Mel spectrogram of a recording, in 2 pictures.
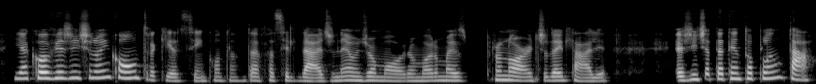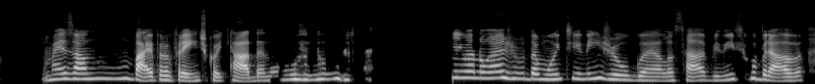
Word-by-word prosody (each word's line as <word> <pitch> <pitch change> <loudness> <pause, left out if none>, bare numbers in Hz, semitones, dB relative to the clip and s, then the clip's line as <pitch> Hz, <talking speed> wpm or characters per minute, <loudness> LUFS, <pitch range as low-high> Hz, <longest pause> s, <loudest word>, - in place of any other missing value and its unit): E 275 - -2
a 270 - +1
couve 285 0 +5
a - - +4
gente 290 +1 -1
não 300 - +1
encontra 295 -6 +2
aqui, 190 -2 -8
assim, 165 0 -9
com 180 +2 -11
tanta 175 0 -8
facilidade, 170 -3 -3
né, 185 +2 -2
onde 185 -1 -3
eu 180 - -1
moro. 165 -2 -5
Eu 165 - -6
moro 170 +2 -4
mais 180 -1 -3 0.2
para 230 -2 -4
o - - 0
norte 180 -3 0
da 180 0 +1
Itália. 160 -3 -4 0.7
A 185 - +6
gente 230 +5 0
até 250 +1 +1
tentou 265 +1 +1
plantar, 280 +4 +1 0.4
mas 245 +4 -1
ela 255 -1 +5
num 265 0 -3
num 265 - -2
vai 180 -6 +8
pra 205 0 0
frente 175 0 +1
coitada. 170 -2 +3
Ela 180 - -6
num 220 +2 -1
num 235 +3 -1
O - - 0 1.1
clima 310 0 +1
não 290 -1 0
ajuda 270 -4 +1
muito 240 +2 -2
e 255 - -2
nem 260 +4 0
julgo 215 -5 0
ela 180 0 -2
sabe, 190 +1 -1
nem 220 +5 -4
fico 280 +4 -4
brava. 175 -4 +2
205 Hz, 195 wpm, -21 LUFS, 175-260 Hz, 1.1 s, vai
